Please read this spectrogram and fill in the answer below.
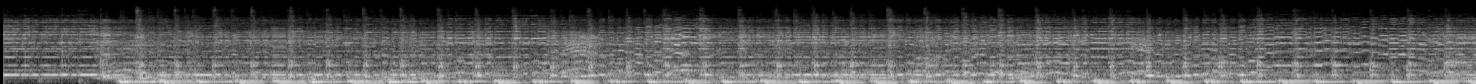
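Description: Bluegrass band playing an instrumental, the fiddle leading with long bowed notes over a steady upright bass line and banjo and guitar; the bass comes in about a second in.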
